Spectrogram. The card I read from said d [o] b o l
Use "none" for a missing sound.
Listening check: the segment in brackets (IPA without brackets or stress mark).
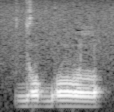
o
